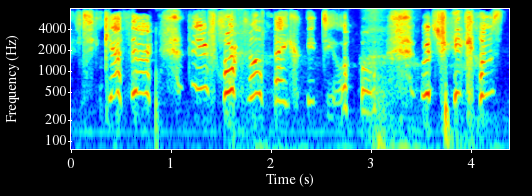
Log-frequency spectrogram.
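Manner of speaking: high, strained reading fighting back laughter; laughing through reading. Real, not acted. Reading a dinosaur romance blurb to friends, fighting laughter. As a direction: read it while barely holding in laughter.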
